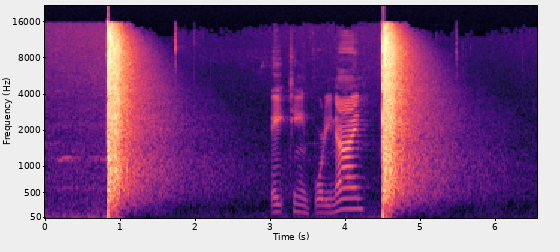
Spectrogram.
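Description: Two pistol shots from an FN Five-seveN firing 5.7x28mm 44 gr copper hollow-point rounds, about three and a half seconds apart. Each is a sharp crack that rings out and fades over a second or more.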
